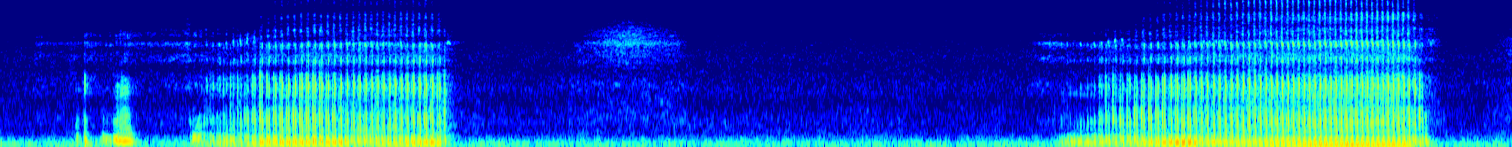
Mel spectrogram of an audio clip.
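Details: Female English Bulldog/Shar Pei mix: two long, rattling, low snores several seconds apart with quiet room noise between; dog snoring.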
